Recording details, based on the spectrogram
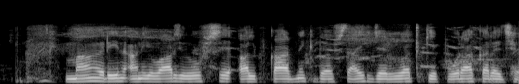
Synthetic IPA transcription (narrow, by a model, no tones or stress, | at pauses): maŋɡɾinəniʋaːɾd͡ʒɾuːpseʔəlpkaːɾnɪkbɛbsaːɪkd͡ʒəɾuɾət̪kepuɾakəɾɛt͡ʃʰɛ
